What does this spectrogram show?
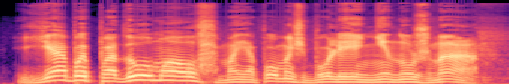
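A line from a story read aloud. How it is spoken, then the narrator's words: Haughty scoff. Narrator (Russian): Байрон надменно хмыкнул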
